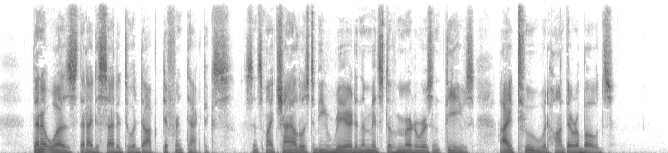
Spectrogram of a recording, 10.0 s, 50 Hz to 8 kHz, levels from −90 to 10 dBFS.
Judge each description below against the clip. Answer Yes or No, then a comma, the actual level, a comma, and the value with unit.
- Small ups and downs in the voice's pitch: Yes, narrow, 1.7 semitones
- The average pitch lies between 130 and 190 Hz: No, very low, 95 Hz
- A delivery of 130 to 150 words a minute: No, average, 180 wpm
